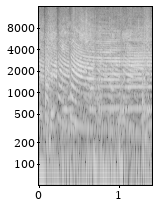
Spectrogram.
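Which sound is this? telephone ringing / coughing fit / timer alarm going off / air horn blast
air horn blast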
